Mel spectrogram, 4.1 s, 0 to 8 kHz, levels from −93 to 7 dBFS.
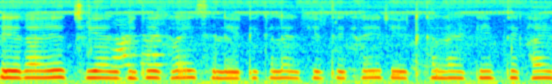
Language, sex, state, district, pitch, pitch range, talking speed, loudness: Hindi, female, Bihar, Muzaffarpur, 235 Hz, 230-240 Hz, 215 wpm, -17 LUFS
